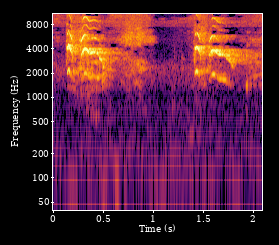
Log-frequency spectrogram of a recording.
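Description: Two bright bird chirps, one after the other, come from a children's playground spring rider. They are faint and spaced about a second apart, with no talk over them.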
